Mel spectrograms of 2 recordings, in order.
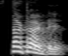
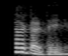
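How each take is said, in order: First: স্যাটারডে with open "a", "sa-tar-de"; mispronounced Saturday. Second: স্যাটারডে with "sya" to open it, lower; corrected Saturday. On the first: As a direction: say স্যাটারডে as a spelled "SA-tar-day". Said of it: "না, সঠিক উচ্চারণটা কি হবে?". (স্যাটারডে-র ভুল উচ্চারণ, "সাটারডে") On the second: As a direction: model স্যাটারডে low, first vowel as in "sat". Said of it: "সঠিক উচ্চারণটা কি হবে?". (স্যাটারডে-র সঠিক উচ্চারণ, "স্যা" দিয়ে) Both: Shown as a demonstration.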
